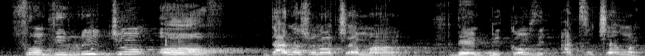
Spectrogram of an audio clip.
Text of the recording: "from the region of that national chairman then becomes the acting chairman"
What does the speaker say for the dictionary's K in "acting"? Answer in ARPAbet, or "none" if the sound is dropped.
none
